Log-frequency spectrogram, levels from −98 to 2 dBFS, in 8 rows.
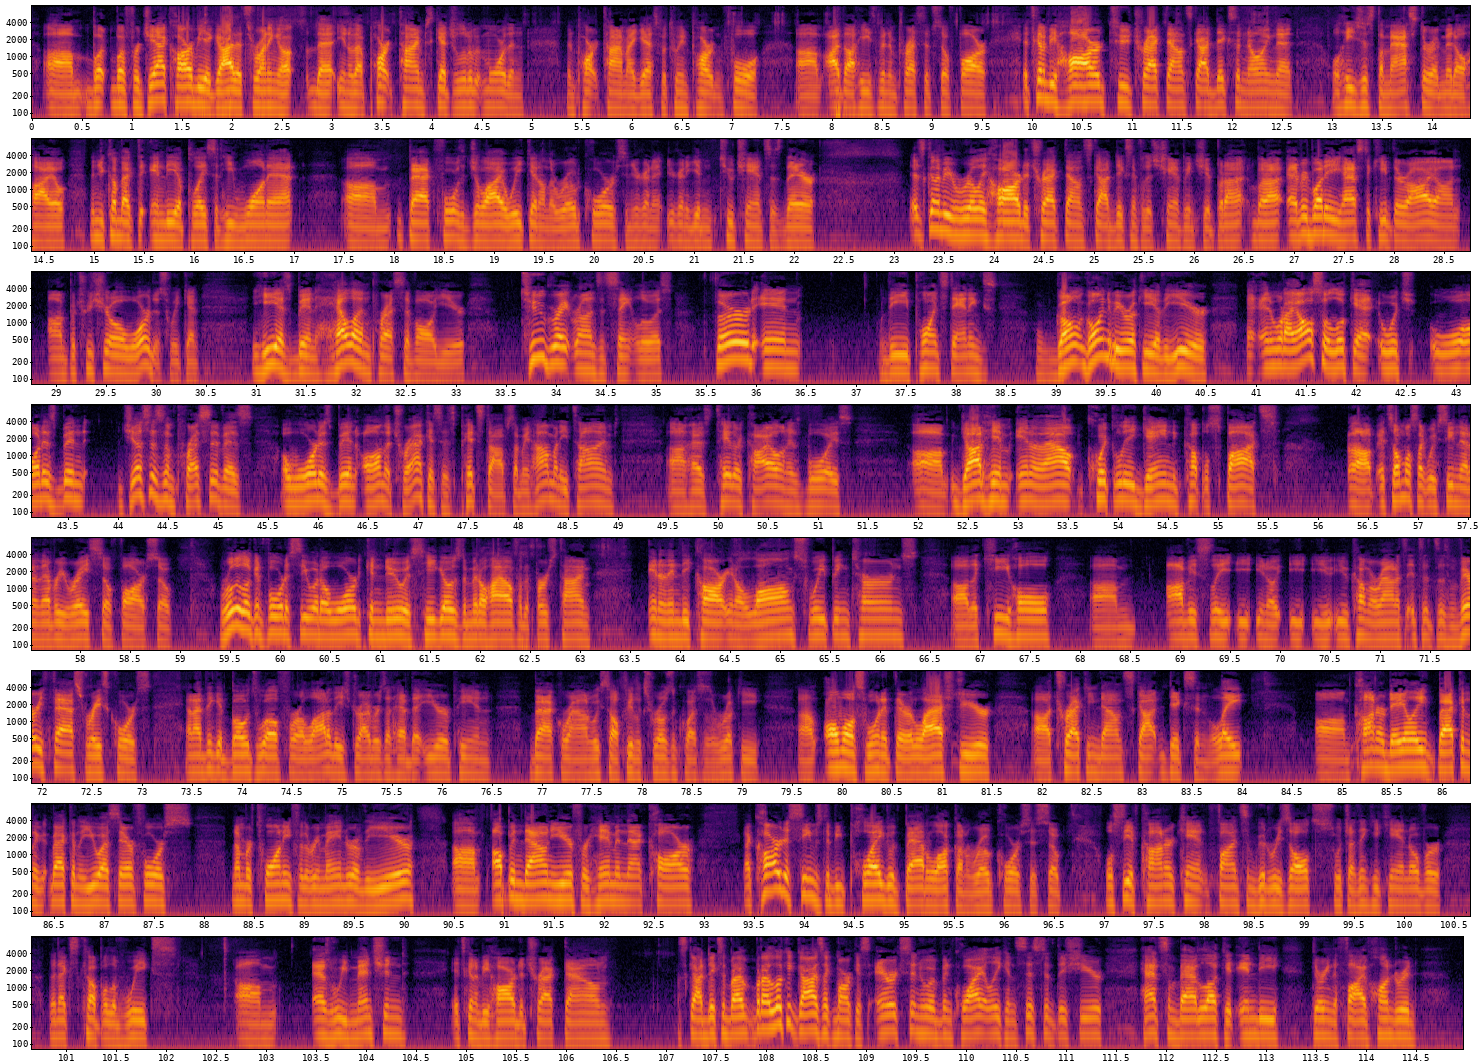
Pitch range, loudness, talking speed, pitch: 115-145 Hz, -21 LUFS, 205 wpm, 130 Hz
